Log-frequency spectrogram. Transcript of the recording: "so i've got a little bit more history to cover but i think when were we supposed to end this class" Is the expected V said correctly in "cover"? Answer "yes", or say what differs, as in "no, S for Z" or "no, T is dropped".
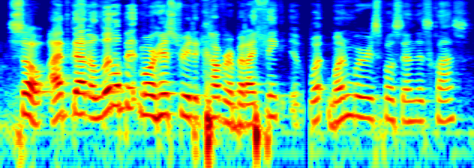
yes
